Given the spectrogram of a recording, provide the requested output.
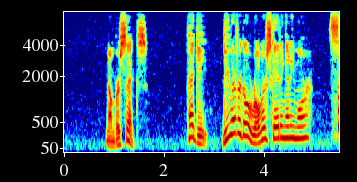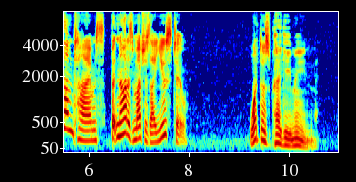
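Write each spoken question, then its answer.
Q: What does Peggy mean?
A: She roller skates less often than before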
